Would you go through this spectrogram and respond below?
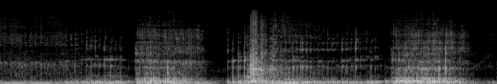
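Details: Lion giving deep, growling roars in three strong surges with a low rumble carrying through the gaps between them.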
